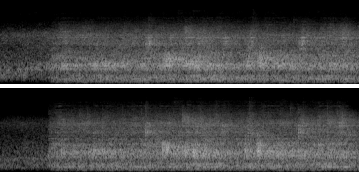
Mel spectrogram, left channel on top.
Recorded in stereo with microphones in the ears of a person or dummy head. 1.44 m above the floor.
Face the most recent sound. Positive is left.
turn(degrees=-55)  # may be behind; listen again after turning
